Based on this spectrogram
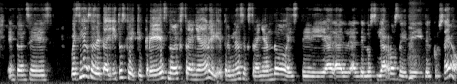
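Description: A woman with a Mexican accent speaks at a fairly slow pace with hardly any pauses, her medium pitch carrying lively intonation. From Mexico. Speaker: traveler. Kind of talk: interview.

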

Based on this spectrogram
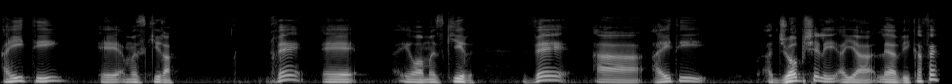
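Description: In a very clean recording with a silent background, a man speaks at a very slow pace with long, frequent pauses. His medium-pitched voice has lively intonation. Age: 40s. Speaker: online community founder. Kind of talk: casual chat.

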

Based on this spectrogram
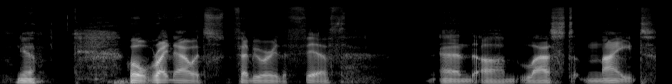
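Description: A man with an American accent has a very deep, low pitch and fairly even intonation. The recording is very clean, with a silent background. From US South (Florida, South Carolina). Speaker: pastor and podcast host. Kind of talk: casual chat. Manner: laughs often.

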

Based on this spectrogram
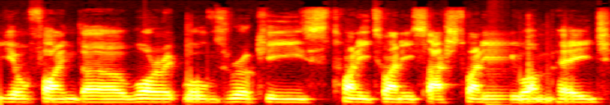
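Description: A man's dark, mellow voice with a Welsh accent. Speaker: university sports club committee member.

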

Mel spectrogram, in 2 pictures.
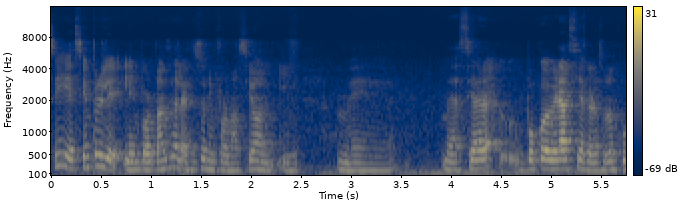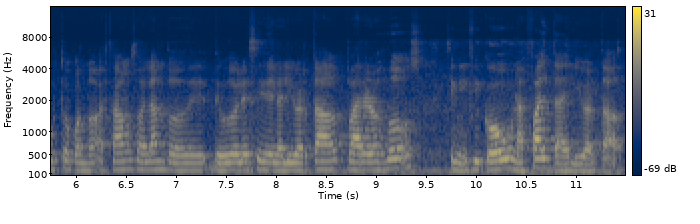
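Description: A fairly low-pitched woman with a Rioplatense accent, fairly quick pace, fairly even intonation and audible room echo. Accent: Rioplatense, close to Buenos Aires. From Uruguay, Colonia. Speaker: university student. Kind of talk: casual interview chat.

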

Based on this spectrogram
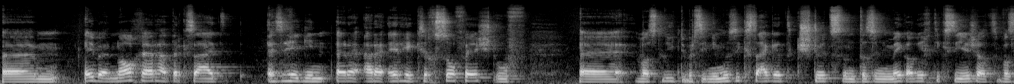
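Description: A man talks at a moderate pace. Noticeable background noise can be heard. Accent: Swiss. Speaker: podcast host, rap album reviewer. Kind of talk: casual chat.

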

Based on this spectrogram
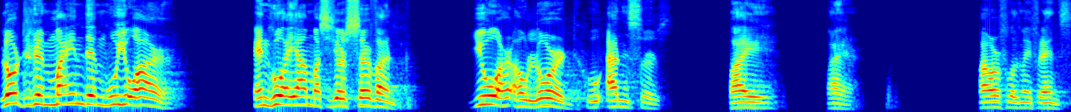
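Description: A high-pitched man speaks very slowly with lively intonation and long, frequent pauses. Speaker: pastor. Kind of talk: sermon. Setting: online worship service. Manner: fervent, declamatory preaching, rising emphasis.

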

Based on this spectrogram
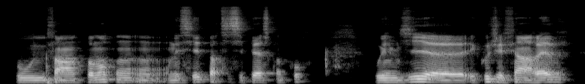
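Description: A man with a fairly low pitch speaks in a normal speaking voice. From France, Bordeaux. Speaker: music booker and creative. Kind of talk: casual chat.

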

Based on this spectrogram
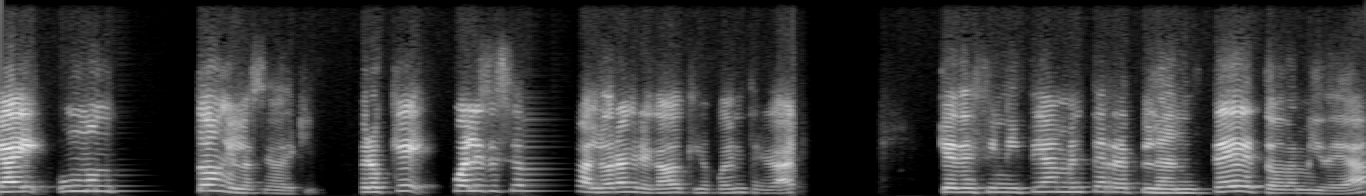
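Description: A woman's high-pitched voice with big swings in loudness. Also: ordinary pitch variation, moderate pace. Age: 20s. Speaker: psychologist working in youth entrepreneurship education. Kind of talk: interview conversation.

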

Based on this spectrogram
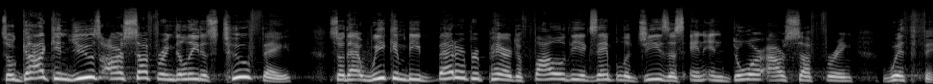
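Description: Loud and high-pitched, a man speaks at a moderate pace with a dark, mellow tone and lively intonation, in a very clean, dry, close recording with a silent background and no echo. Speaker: pastor. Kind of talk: sermon. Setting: church.

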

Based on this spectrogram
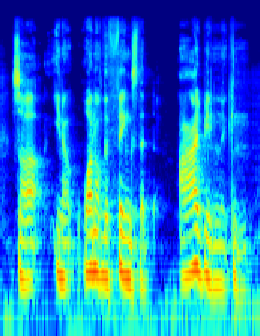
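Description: Speaking with a Polish accent, a man uses fairly even intonation and sounds somewhat breathy. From Poland. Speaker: researcher and technologist. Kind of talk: interview conversation. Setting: in person in Warsaw. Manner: hesitant, many fillers.

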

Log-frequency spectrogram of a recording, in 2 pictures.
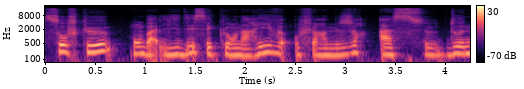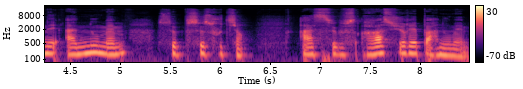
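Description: A fairly slow, fairly low-pitched woman with fairly even intonation, on a very clean recording with a silent background. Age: 40s. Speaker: life coach and podcast host. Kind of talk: solo podcast monologue. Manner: hesitant, many fillers.

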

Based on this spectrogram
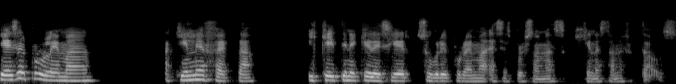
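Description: A woman with an American accent speaks at a moderate pace and fairly low pitch, with lively intonation, big swings in loudness and a dry, close sound with no echo. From United States. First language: English (speaking Spanish). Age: 20s. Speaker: startup founder. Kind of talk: interview. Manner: halting.

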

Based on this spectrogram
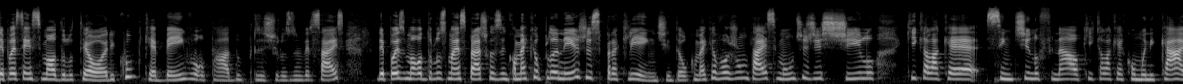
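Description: A woman talks at a very fast pace in a high pitch with a bright, sharp tone and ordinary pitch variation. The recording is very clean with a silent background and a dry, close sound with no echo. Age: 40s. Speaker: image and style consultant. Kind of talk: casual chat.

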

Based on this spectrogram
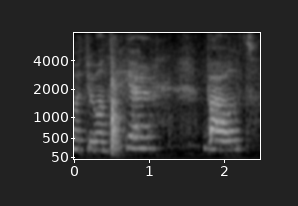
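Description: Noticeable background noise runs behind this recording. A woman speaks with a fairly high pitch and ordinary pitch variation. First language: not English. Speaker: food vlogger. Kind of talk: tutorial. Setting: home kitchen. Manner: halting.

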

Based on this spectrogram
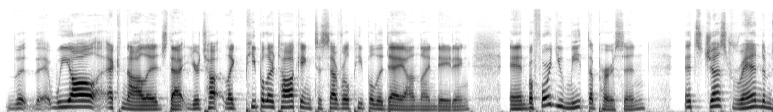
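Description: Here a man talks in a fairly high pitch at a moderate pace. His pitch swings very widely. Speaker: relationship podcast host and live streamer. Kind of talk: casual chat. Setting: live stream video call. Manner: animated.

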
